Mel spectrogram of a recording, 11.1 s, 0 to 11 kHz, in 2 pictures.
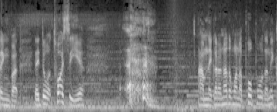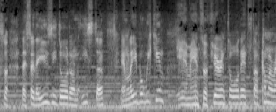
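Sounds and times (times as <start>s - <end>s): faint background music: 0.0s - 11.0s
man coughing: 2.4s - 3.2s.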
